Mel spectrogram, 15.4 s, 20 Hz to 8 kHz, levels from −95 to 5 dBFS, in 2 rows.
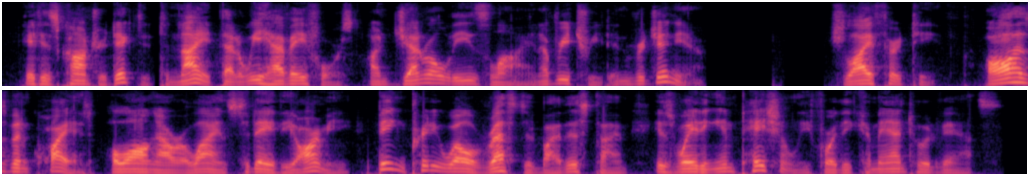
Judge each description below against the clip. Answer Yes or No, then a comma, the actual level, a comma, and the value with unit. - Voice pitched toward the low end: Yes, low, 105 Hz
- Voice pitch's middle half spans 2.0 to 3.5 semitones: No, average, 4.5 semitones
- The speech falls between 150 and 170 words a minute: No, average, 180 wpm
